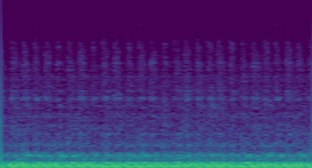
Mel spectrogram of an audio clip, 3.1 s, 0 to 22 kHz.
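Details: Small-block Ford 306, GT40P heads, Anderson N41 cam, Holley double pumper: lumpy, loping big-cam idle settling steady after mixture screws turned back in, AFR returning to about 12.2–12.3; normal idle.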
